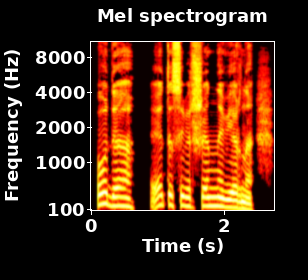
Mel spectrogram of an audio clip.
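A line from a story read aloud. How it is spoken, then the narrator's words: Gloomy agreement, woman. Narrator (Russian): как-то уныло согласилась она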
